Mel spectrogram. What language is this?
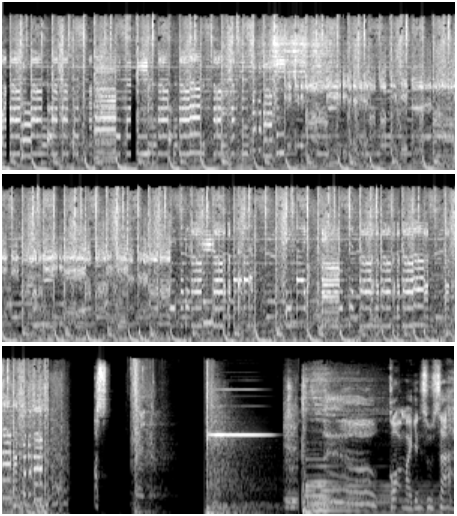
Indonesian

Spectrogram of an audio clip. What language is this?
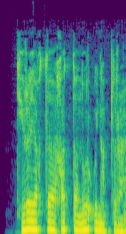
Bashkir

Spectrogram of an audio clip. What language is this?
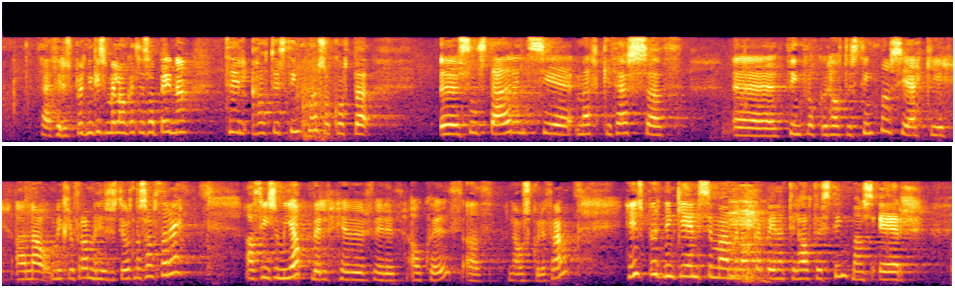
Icelandic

